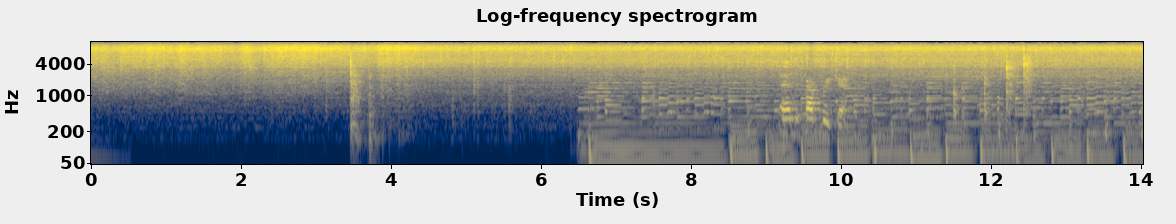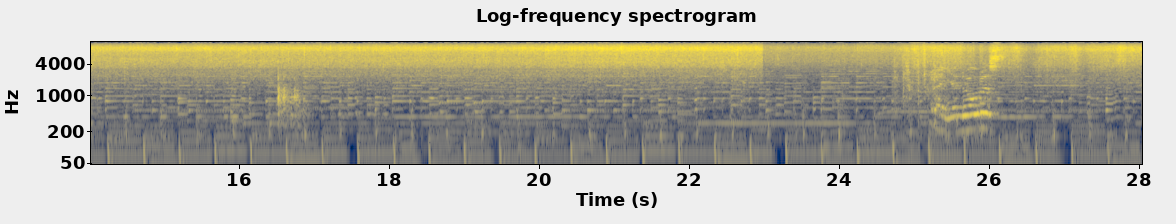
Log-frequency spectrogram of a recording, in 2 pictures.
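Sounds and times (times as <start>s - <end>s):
vegetables sizzling in a pan: 0.0s - 28.0s
wooden spatula scraping pan: 24.7s - 25.7s.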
